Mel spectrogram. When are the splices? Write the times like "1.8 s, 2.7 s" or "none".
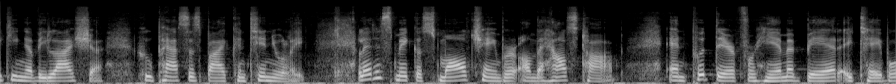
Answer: none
